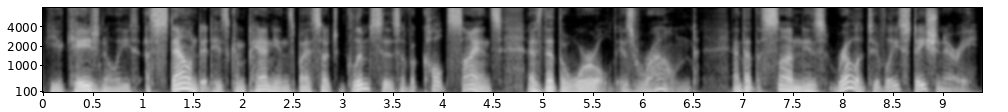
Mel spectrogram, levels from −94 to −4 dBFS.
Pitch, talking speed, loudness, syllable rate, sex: 115 Hz, 155 wpm, -22 LUFS, 4.9 syllables/s, male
